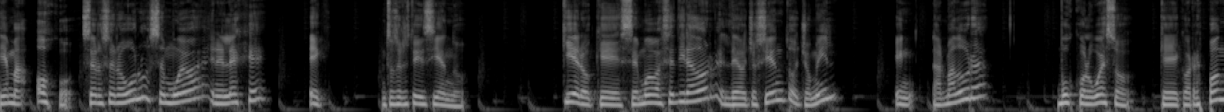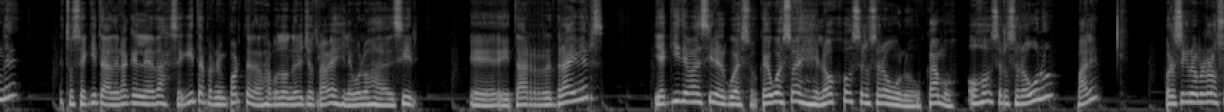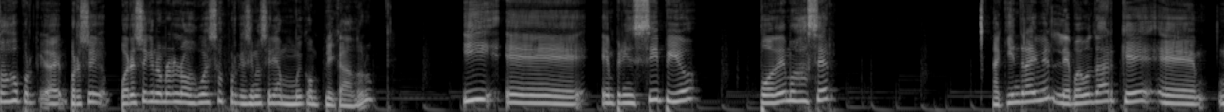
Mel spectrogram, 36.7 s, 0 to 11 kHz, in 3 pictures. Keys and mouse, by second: 12.4 right click, 14.7-24.0 right drag, 30.5-36.7 right drag.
